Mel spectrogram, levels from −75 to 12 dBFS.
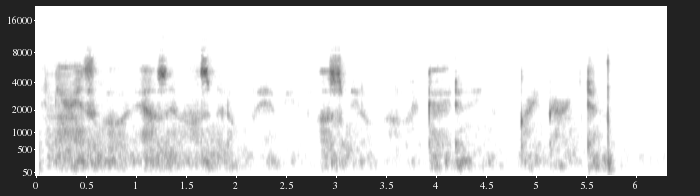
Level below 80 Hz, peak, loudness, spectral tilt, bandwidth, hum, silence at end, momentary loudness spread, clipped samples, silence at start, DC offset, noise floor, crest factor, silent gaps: -88 dBFS; -10 dBFS; -33 LUFS; 0 dB/octave; 11.5 kHz; none; 0.55 s; 24 LU; under 0.1%; 0.05 s; under 0.1%; -76 dBFS; 28 dB; none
